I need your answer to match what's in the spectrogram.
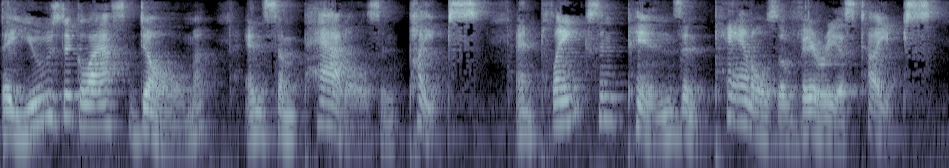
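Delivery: usual speaking voice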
